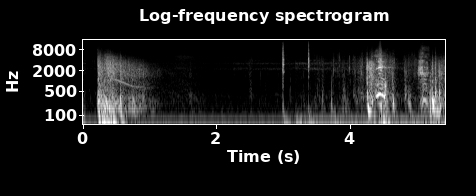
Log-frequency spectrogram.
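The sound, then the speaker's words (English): Gunshots in a film scene, a blind man firing in random directions: a few sharp, loud bangs spread out with quiet pauses between them. “And he starts shooting in random directions. Right, wherever they put the thing.”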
